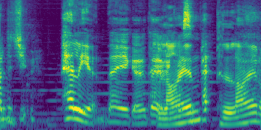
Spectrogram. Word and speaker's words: Pelion: third one yes so I believe uh uh pen lion I believe is called or uh how did you Pelion there you go there lion or pillion it's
